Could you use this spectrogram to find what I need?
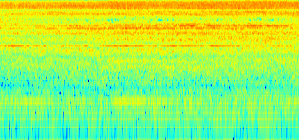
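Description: A small pump motor hums steadily outdoors.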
